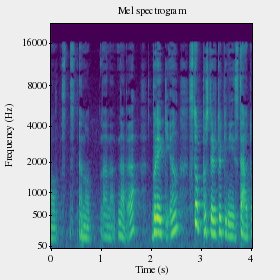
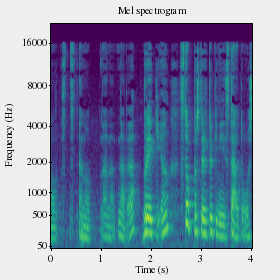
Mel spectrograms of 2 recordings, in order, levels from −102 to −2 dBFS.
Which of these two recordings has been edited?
second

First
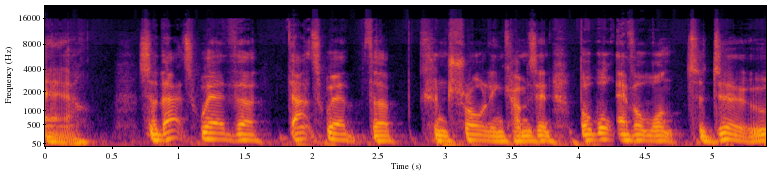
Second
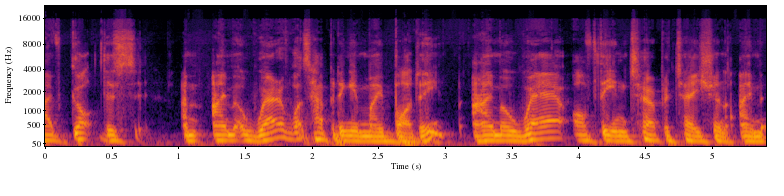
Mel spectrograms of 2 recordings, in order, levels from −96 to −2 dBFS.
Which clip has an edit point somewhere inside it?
first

